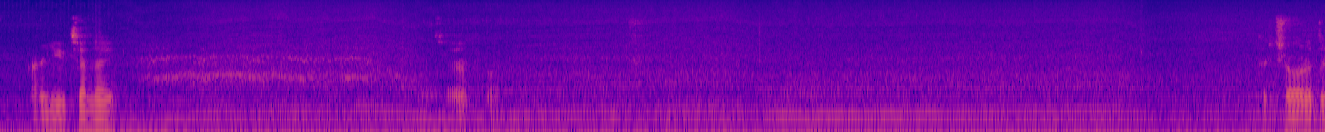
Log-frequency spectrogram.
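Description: A car engine revs and rises in pitch as the car drives off.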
